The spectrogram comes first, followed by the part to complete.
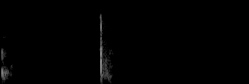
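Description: Near silence, broken once by a single short, sharp click about a second in.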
